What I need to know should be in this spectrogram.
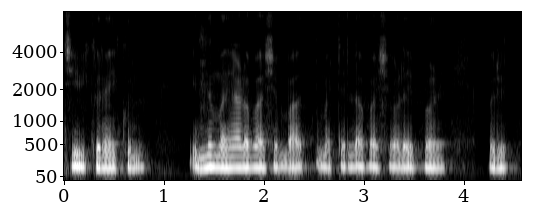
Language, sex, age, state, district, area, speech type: Malayalam, male, 18-30, Kerala, Kozhikode, rural, spontaneous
